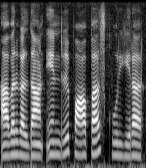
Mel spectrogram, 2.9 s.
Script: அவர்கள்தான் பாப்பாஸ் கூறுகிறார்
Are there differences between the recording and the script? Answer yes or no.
yes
